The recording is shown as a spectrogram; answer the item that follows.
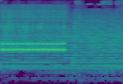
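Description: A telephone bell rings close by in a brief, rapid trilling burst that stops after about half a second, leaving a faint hum behind.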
